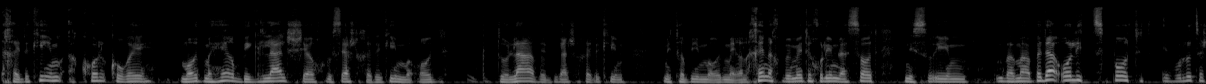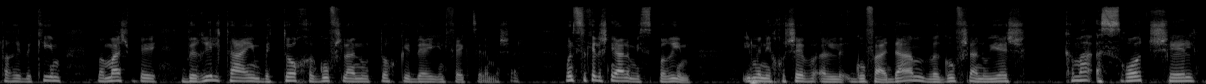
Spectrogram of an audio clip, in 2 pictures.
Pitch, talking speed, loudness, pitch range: 135 Hz, 140 wpm, -38 LUFS, 115-155 Hz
